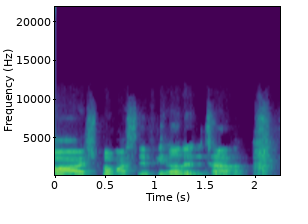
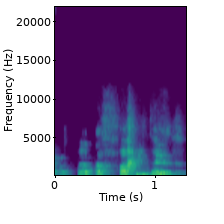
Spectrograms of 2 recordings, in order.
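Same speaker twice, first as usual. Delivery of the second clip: high, softer baffled question; mock disbelief; 7 dB quieter than usual. Teller acting out finding the tag on his bed, mock disbelief.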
